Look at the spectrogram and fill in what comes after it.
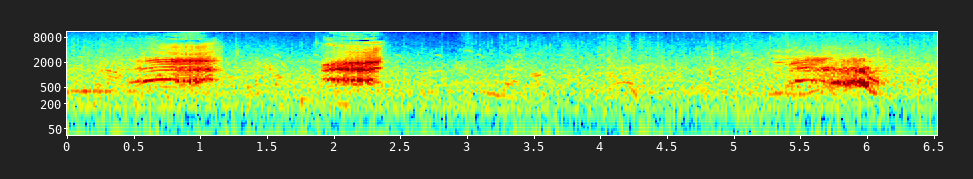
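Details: Sea lions at the Breakwater in Monterey Bay: two rough, bleating barks in quick succession, then a pause and a longer, wavering bark near the end, against a soft wash of water.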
